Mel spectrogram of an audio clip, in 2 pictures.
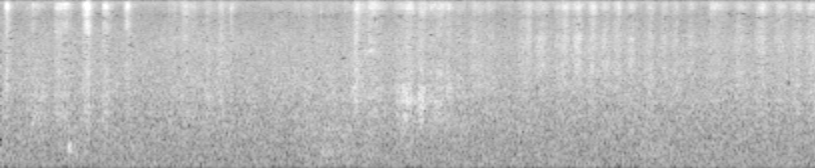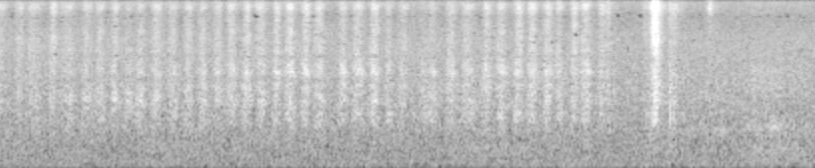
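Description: Faint, rapid scratchy rubbing of hands working the nylon/spandex soft-shell fabric of a Montane trail gaiter, with one sharper click near the end.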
